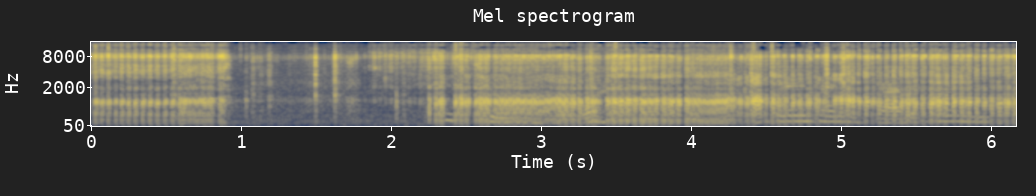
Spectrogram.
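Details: Patterdale Terrier growling indoors, a low continuous rumbling growl that starts after a brief quiet gap and runs steadily to the end, over a constant background hum.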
